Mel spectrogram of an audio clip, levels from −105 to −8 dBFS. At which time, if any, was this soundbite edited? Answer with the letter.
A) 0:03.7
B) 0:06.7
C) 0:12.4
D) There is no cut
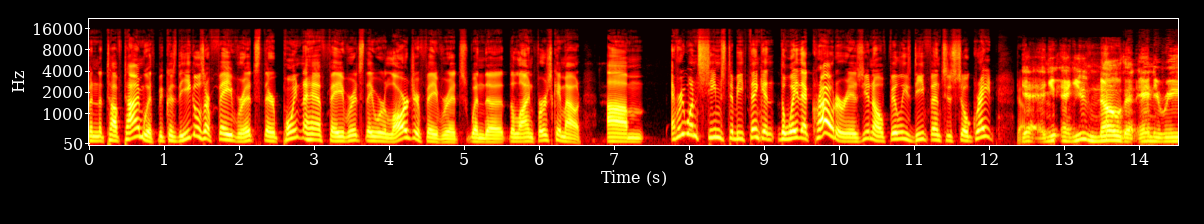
C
